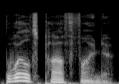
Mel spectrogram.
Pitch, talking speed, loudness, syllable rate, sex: 110 Hz, 150 wpm, -18 LUFS, 4.8 syllables/s, male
